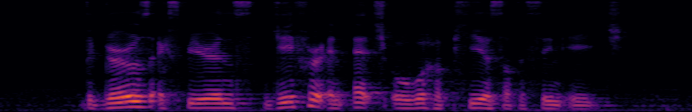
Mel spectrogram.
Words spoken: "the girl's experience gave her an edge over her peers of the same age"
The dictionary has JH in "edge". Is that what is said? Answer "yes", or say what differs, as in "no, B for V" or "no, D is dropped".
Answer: no, CH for JH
